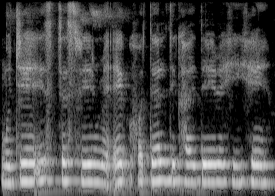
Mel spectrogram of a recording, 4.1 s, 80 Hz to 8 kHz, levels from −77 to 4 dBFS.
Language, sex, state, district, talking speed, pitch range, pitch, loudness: Hindi, female, Arunachal Pradesh, Papum Pare, 145 wpm, 225-235 Hz, 230 Hz, -14 LUFS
